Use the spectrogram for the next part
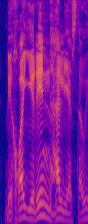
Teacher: بخیرن هل میشه اظهار حلقی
